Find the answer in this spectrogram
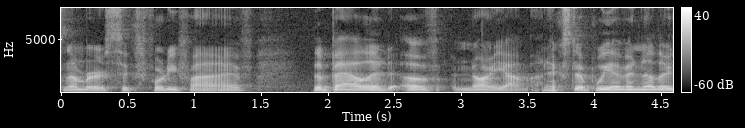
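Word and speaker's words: Narayama: number 645 and it is the ballad of narama see I said it right this time yeah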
